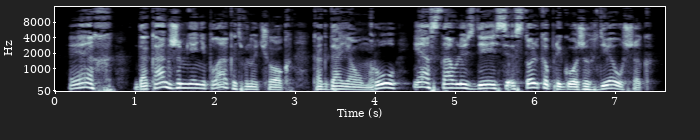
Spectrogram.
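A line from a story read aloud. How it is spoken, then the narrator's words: Sighing. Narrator (Russian): Зорбас вздохнул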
